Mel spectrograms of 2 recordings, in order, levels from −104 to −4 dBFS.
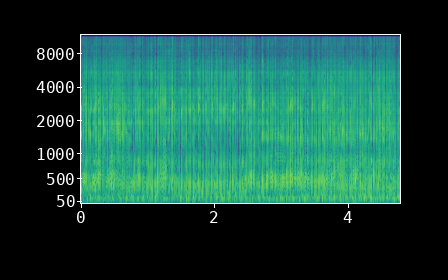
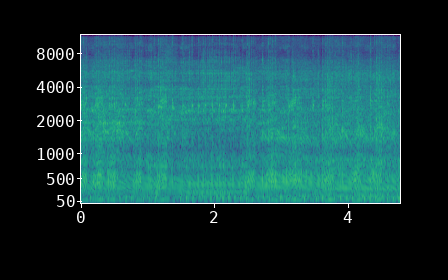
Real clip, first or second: second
